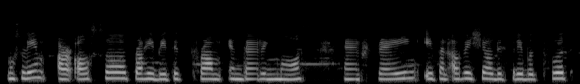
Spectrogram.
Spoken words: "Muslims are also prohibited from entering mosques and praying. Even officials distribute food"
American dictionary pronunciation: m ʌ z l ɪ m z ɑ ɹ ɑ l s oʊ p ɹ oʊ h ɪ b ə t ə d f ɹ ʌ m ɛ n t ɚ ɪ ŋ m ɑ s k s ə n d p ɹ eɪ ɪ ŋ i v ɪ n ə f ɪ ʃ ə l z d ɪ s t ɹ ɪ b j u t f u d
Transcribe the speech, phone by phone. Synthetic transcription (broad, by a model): m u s l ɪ m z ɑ ɹ ɑ l s oʊ p ɹ oʊ h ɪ b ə t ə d f ɹ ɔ m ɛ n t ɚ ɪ ŋ m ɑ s s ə n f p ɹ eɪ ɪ ŋ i f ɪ n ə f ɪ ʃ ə l d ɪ s t ɹ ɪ b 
